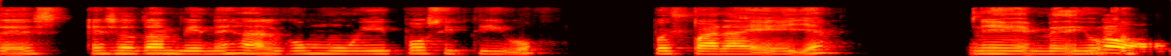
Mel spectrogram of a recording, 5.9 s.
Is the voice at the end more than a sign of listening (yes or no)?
no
